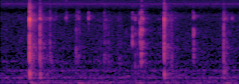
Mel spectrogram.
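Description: Several faint, sharp clicks at irregular intervals, the loudest a little after the start and again past the middle, over a low steady room hum.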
